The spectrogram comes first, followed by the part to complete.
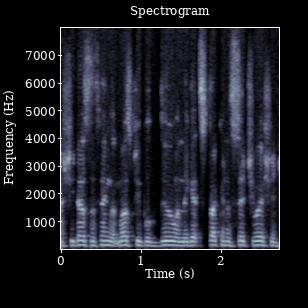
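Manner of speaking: plain reading voice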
